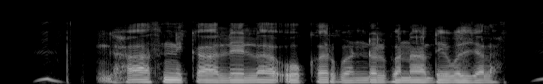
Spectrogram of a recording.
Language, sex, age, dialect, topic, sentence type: Bhojpuri, male, 18-24, Western, agriculture, statement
